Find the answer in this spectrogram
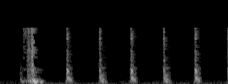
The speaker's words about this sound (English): The old alarm clock that Kyle bought in Soria last century is still working.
